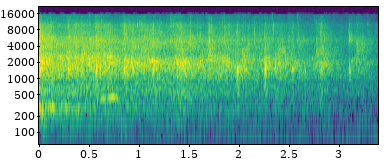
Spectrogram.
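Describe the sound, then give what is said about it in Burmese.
A church audience applauding: dense, steady clapping from many hands continues throughout at an even level, fading slightly toward the end. “လက်ခုပ်တီးလက်ထိုးဖရားကိုအားပါချီးမွမ်းရဟာလေလုယာ”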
